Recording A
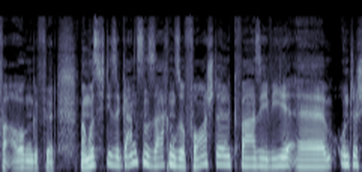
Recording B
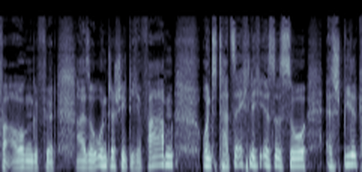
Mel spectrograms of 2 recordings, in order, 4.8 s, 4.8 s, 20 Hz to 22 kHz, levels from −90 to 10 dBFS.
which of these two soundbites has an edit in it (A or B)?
B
